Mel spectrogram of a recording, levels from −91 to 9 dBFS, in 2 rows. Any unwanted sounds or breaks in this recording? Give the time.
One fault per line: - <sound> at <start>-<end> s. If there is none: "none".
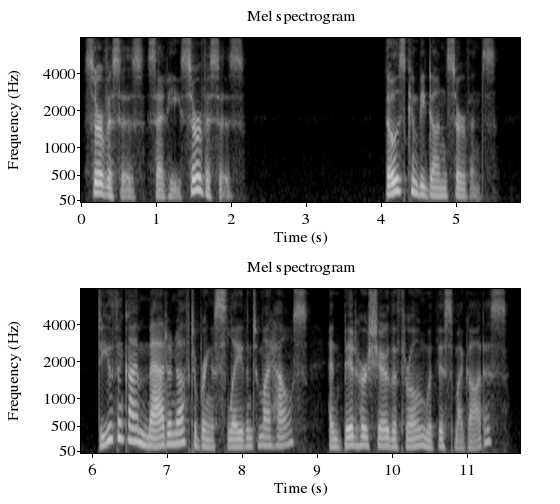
none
